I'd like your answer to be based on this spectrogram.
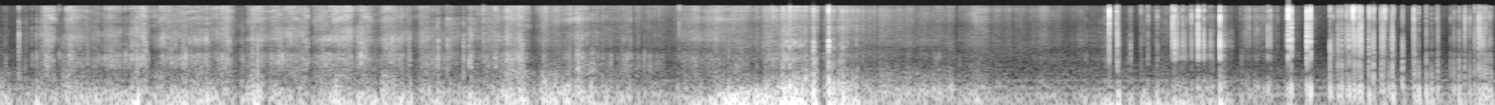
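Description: Long nails scratch along the top edge and zip area of a printed faux leather Star Wars wallet. The result is a steady, dry rasping and scraping with a zipper-like buzz, swelling louder around the middle. Sharper, quicker scratches with crisp high edges come toward the end.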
